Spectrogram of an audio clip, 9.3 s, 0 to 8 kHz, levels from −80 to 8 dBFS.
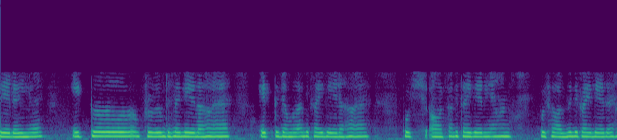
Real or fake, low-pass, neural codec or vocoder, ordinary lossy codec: fake; 7.2 kHz; codec, 16 kHz, 1 kbps, FunCodec, trained on LibriTTS, 50 frames a second; AAC, 16 kbps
